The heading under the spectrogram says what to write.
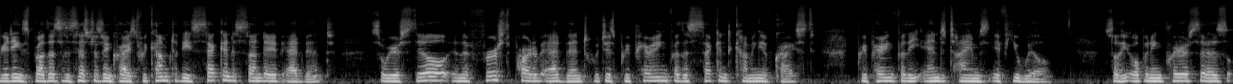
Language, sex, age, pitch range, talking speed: English, male, 30-49, 140-165 Hz, 225 wpm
